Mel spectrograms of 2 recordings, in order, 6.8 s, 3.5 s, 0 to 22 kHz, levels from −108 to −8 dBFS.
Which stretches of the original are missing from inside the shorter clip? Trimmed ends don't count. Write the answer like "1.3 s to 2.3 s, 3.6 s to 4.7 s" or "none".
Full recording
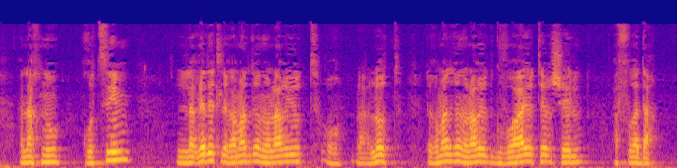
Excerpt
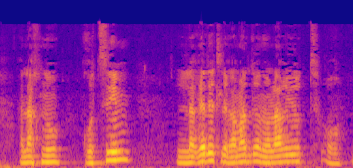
none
